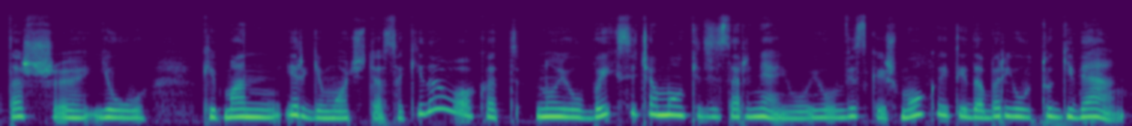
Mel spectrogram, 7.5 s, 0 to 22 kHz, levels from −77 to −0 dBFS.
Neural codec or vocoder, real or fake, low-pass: none; real; 14.4 kHz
